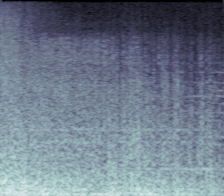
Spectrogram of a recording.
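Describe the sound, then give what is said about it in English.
A massive explosion of a fictional device as a starship jumps to warp speed, heard as a loud, dense roaring rumble that holds steady for the whole stretch with no separate bursts. “The Enterprise jumped to warp speed just as the Genesis device exploded. With a surge of power, the mighty starship left the explosion far behind.”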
